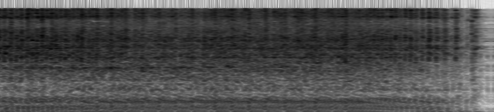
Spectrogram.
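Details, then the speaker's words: Chinese two-stroke brush cutter, cold, first start with idle screw opened too far before carb adjustment: fast even buzzing well above slow idle for two seconds, then cuts out. Idle speed too high. "Да, но нам же ж надо отрегулировать, чтобы всё теперь идеально было, потому что слишком много холостого у нас."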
